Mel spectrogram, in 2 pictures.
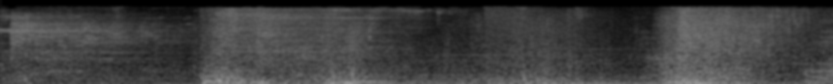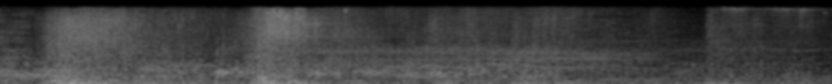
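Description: A sword slashes and strikes in quick blows.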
